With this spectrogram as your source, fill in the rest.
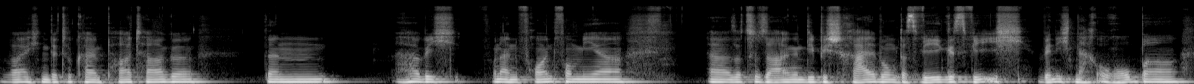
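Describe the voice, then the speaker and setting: A man speaks very slowly in a monotone, flat way, with long, frequent pauses. His tone is dark and mellow, and his loudness stays very even. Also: medium pitch for a man. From Syria. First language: Arabic (speaking German). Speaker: actor and film student. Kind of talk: interview. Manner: halting.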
